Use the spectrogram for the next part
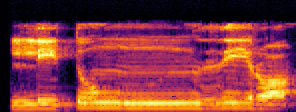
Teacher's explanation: রালের উচ্চারণ খুব পাতলা হবে। জিহ্বার জিহ্বার আগাটা সামনের উপরে ২ দাঁতের আগার সাথে লাগবে। খুব পাতলা করে উচ্চারণ করতে হবে। লিতুং জির, অনেকে বলে জিরো, জিরো কিন্তু সম্পূর্ণ ভুল।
